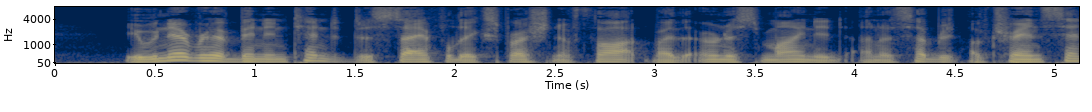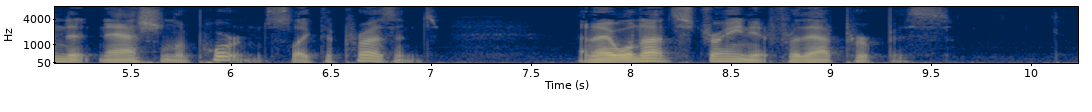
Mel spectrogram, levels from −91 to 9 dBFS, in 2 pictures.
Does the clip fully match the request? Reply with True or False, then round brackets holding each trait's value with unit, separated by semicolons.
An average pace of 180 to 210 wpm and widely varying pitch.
False (205 wpm; 3.8 semitones)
